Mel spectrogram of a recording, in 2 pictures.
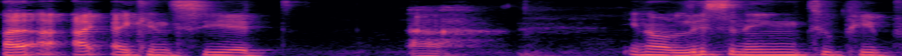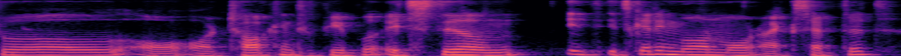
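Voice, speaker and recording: A man hosting a podcast interview, asking his questions in a hesitant, halting way with repeated words. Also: medium pitch, steady tone, darkish tone. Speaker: podcast host. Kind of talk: interviewing, casual chat.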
